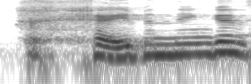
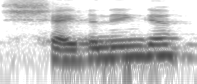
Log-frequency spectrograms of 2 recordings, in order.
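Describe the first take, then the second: First: The opening sch has a throaty, scraped sound. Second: The opening sch is plain, without a throaty scrape. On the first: The speaker calls it right. "but it should be like Scheveningen" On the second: The speaker calls it wrong. "I just say Scheveningen"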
